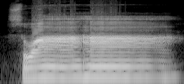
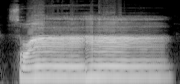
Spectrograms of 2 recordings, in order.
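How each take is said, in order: No difference in how they are said.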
